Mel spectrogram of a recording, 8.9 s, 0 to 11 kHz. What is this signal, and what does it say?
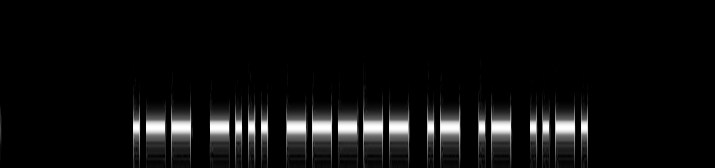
Morse code, heard as a keyed tone, about 17 wpm, 700 Hz. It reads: WB0AAF
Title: Speed Racing - USA 2x3 Call Signs 15wpm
